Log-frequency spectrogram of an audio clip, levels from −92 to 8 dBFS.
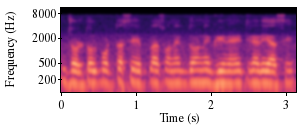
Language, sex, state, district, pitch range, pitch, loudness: Bengali, male, Tripura, West Tripura, 165-175 Hz, 170 Hz, -16 LUFS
